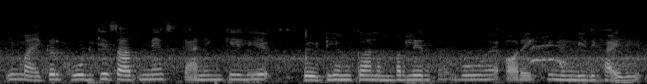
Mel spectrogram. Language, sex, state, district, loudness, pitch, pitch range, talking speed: Hindi, female, Uttar Pradesh, Ghazipur, -31 LUFS, 215 Hz, 210-230 Hz, 215 wpm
